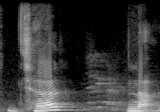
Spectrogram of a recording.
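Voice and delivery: stretched even longer; slow sounding out. Shown as a demonstration. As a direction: sound it out syllable by syllable. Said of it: "तो".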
